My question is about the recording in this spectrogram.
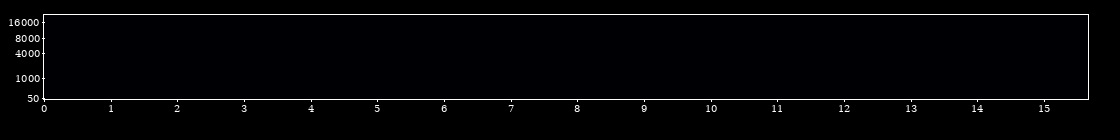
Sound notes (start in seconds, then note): none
